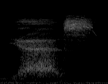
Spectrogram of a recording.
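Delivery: barely audible dying whisper; very soft, voiceless reply; faint whisper. A narrator's reading. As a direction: breathe the answer out weakly. Dying man answers interrogation.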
